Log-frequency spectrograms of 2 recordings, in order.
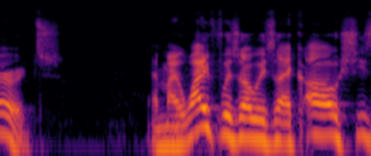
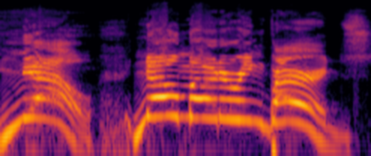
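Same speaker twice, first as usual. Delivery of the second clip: shrill, very loud, high, swooping, drawn-out yell; 12 semitones higher, 8 dB louder than usual. Recounting scolding the dog for going after baby birds, retelling a yell at the dog. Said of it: "I just yelled at it".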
